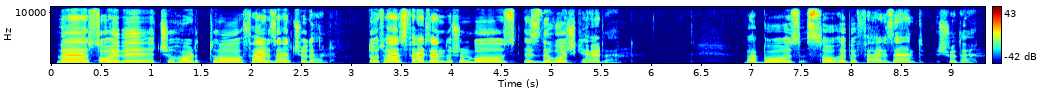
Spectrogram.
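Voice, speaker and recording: A man teaching a language lesson from a textbook, reading foreign words slowly and explaining them step by step. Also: fairly high pitch, clean tone, no room sound, studio quality. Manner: explains step by step, reads Swedish words slowly then translates.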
